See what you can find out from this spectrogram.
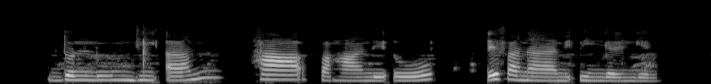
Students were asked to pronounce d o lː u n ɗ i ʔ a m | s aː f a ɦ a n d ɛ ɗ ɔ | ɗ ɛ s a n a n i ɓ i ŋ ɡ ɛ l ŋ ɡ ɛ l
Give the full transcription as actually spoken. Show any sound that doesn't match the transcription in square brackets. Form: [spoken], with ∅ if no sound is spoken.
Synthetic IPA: d o lː u n [d] i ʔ a m | [h] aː f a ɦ a n d ɛ ɗ ɔ | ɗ ɛ [f] a n a [m] i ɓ i ŋ ɡ ɛ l ŋ ɡ ɛ l

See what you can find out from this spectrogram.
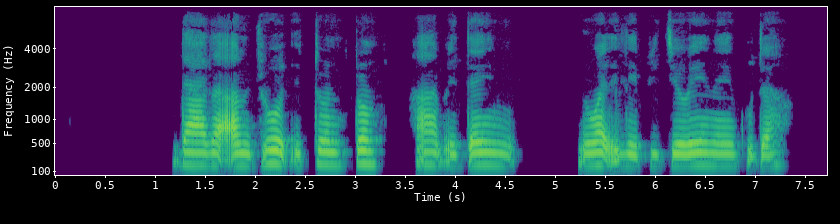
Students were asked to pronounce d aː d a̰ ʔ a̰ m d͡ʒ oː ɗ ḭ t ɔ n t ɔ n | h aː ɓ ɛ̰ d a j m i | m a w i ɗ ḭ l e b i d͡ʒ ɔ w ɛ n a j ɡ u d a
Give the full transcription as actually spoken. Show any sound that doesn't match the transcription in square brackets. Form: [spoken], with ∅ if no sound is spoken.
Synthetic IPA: d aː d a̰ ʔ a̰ m d͡ʒ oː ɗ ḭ t ɔ n t ɔ n | h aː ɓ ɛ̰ d a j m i | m [i] w [a] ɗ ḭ l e b i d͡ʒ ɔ w ɛ n a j ɡ u d a

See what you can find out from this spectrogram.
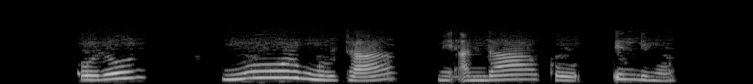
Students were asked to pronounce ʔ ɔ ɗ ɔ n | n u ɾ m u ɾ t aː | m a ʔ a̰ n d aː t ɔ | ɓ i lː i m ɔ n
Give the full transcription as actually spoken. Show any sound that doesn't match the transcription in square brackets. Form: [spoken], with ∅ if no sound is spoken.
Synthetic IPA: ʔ ɔ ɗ ɔ n | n u ɾ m u ɾ t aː | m [i] ʔ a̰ n d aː [k] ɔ | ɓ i lː i m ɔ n

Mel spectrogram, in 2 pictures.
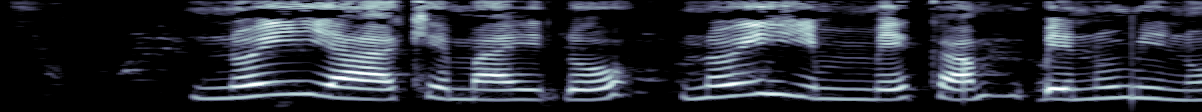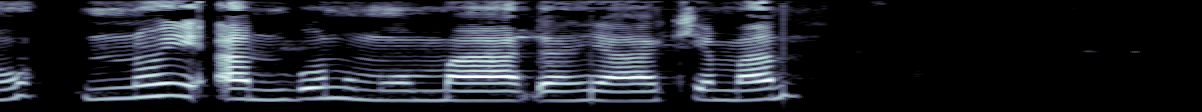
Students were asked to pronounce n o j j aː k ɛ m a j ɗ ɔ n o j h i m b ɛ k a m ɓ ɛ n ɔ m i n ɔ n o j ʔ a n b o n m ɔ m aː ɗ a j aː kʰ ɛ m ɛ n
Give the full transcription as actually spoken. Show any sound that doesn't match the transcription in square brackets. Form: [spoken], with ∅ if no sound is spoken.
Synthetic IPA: n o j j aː k ɛ m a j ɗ ɔ n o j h i m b ɛ k a m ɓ ɛ n [u] m i n ɔ n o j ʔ a n b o n m ɔ m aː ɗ a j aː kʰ ɛ m [a] n

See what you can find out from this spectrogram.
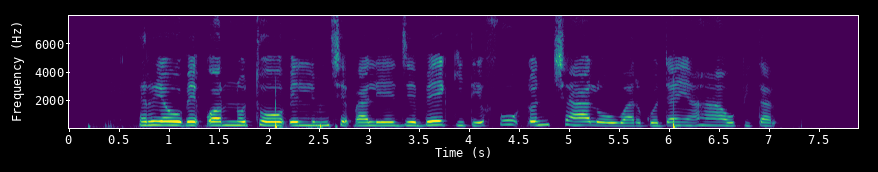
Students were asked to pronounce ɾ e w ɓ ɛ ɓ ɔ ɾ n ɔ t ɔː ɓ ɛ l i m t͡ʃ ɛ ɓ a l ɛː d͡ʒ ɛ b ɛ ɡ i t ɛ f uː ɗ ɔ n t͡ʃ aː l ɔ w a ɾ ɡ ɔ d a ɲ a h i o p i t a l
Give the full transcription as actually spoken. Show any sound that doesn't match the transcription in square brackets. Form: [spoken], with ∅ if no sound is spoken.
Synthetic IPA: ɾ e w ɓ ɛ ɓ ɔ ɾ n ɔ t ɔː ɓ ɛ l i m t͡ʃ ɛ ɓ a l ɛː d͡ʒ ɛ b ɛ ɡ i t ɛ f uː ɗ ɔ n t͡ʃ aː l ɔ w a ɾ ɡ ɔ d a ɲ a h [a] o p i t a l

